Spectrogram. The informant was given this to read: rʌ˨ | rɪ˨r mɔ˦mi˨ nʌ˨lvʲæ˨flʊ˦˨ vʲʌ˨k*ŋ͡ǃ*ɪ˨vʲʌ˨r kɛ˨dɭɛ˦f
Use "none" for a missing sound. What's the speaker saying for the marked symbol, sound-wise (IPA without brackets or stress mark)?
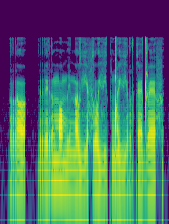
ŋ͡ǃ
